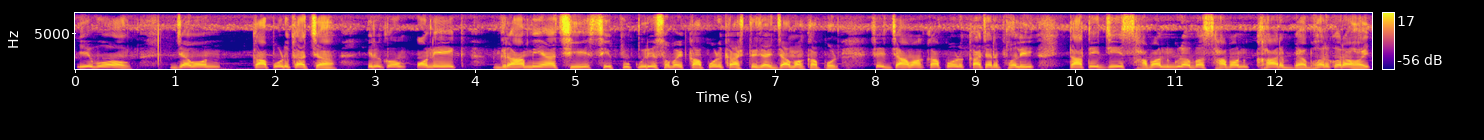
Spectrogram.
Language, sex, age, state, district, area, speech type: Bengali, male, 30-45, West Bengal, North 24 Parganas, rural, spontaneous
